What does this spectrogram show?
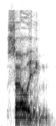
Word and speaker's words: Samhain: So here you have Halloween's origins date back to the ancient Celtic festival of Samhain, pronounced Samhain.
